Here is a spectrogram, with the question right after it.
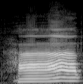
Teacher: উচ্চারণ কণ্ঠনালীর শুরু থেকে উচ্চারণ করতে হয়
